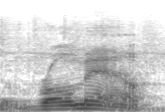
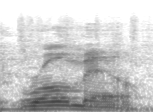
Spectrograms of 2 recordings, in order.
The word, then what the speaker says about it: Romel: It is Romel. So for those who misinterpret and said it wrong, it is Romel. Like roll, like the Rome. So it's Rome. Just add the L.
